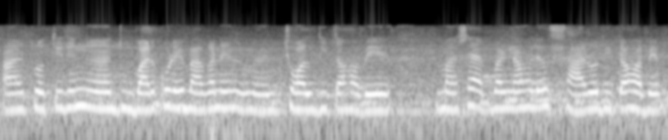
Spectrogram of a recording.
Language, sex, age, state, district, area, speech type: Bengali, female, 18-30, West Bengal, Purba Bardhaman, urban, spontaneous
